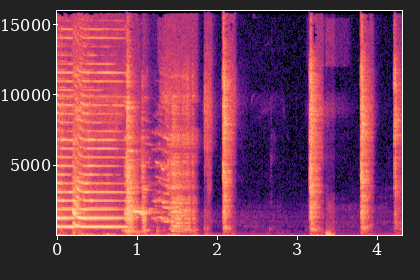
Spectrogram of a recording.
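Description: A handheld air horn blast, loud and steady in pitch, lasting about a second. A few short, scattered sounds follow, then brief silence.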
